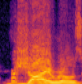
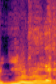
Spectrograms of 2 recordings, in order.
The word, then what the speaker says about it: gyros: from everywhere cheesesteak greek gyros or gyros if you want to say it properly chicken wings and everything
